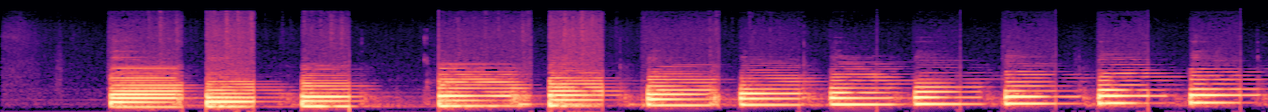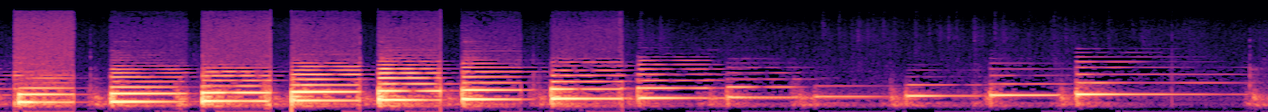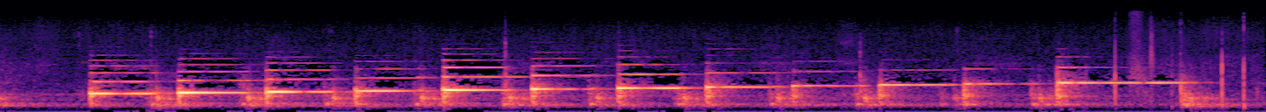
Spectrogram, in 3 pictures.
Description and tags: Piano sounds - individual keys as named
Instrument, Pitch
